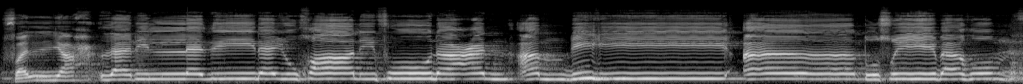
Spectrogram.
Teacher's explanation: نون ساکن کے بعد تا حروف اخفا میں سے ہے تو یہاں پر اخفا ہوگا یعنی غنہ زمانی کر کے پڑھیں گے۔ صاد حروف مستعلیہ میں سے ہے تو اس کو پر یعنی موٹا پڑھیں گے۔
